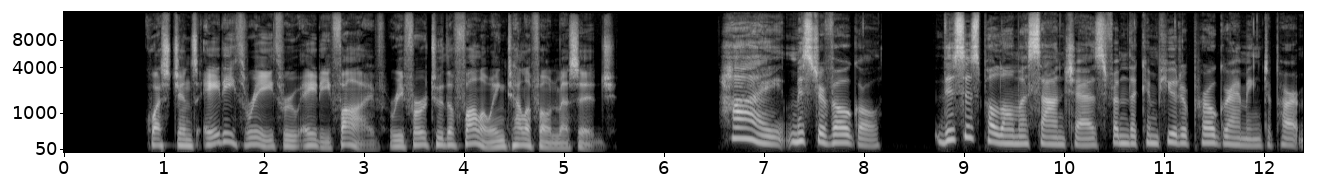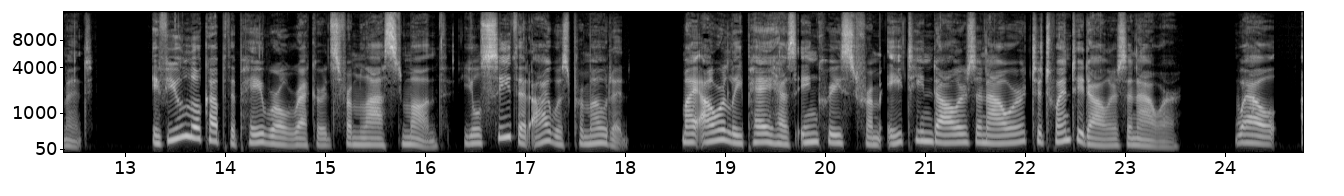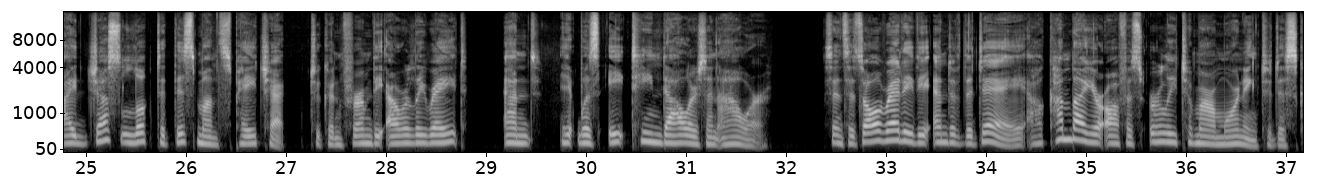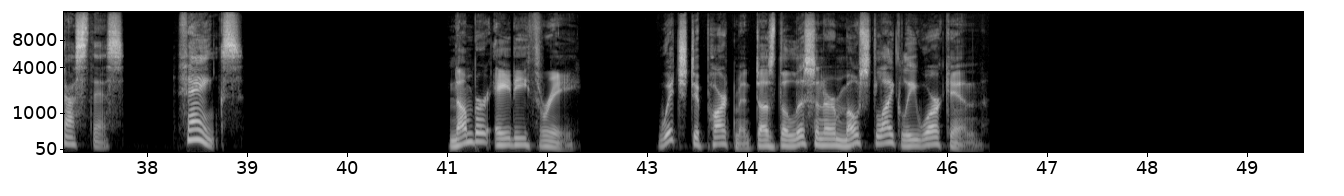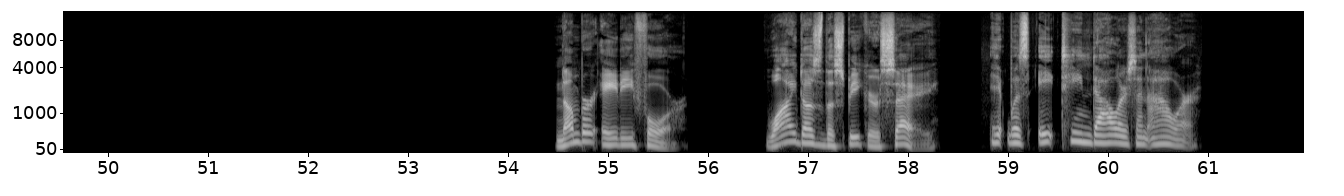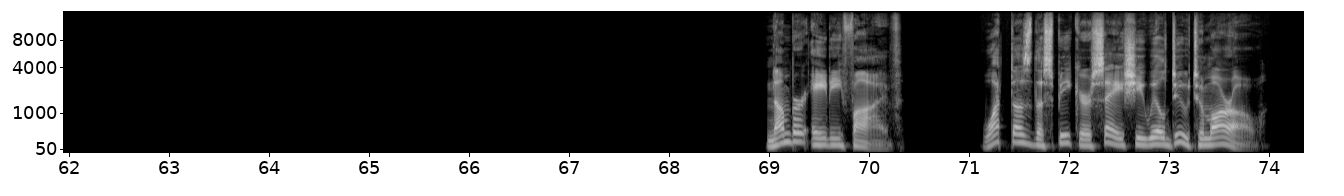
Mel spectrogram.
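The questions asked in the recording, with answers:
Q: Why does the speaker say, "It was $18 an hour"?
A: To point out a pay error: her raise was not applied

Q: What does the speaker say she will do tomorrow?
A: Come by the listener's office early in the morning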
